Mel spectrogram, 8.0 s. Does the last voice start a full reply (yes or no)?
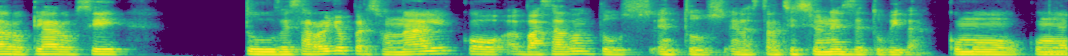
yes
